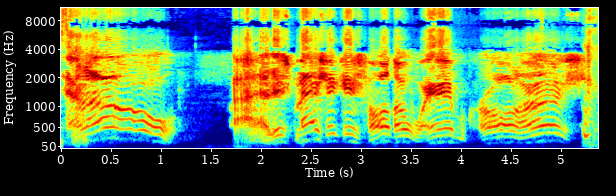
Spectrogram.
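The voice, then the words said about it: Performs a Bane character voice. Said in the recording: “here's ... voice ... It's I, Bane ... impersonations of me”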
